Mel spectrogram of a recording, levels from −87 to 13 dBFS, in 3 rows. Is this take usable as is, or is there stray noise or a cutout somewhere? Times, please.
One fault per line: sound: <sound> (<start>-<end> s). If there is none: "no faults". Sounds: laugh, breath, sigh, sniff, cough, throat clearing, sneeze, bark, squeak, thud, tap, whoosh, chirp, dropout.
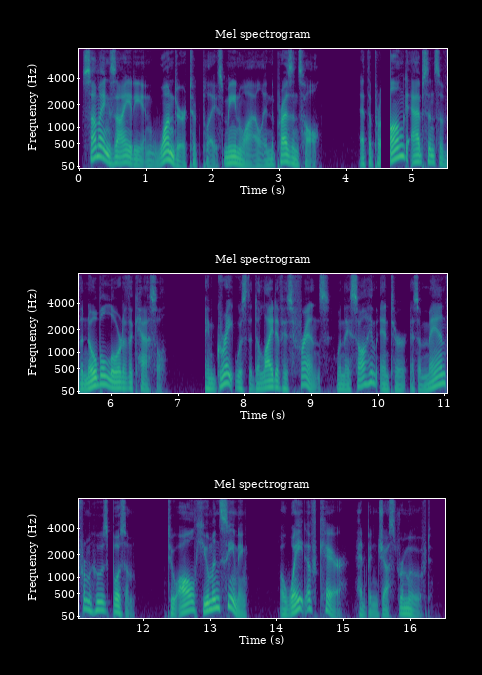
sound: dropout (4.5-4.7 s)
